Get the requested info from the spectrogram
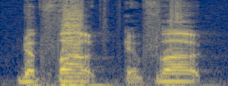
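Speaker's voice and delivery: ordinary talk, nothing marked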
